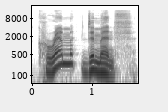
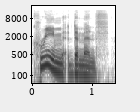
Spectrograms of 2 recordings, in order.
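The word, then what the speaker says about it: crème de menthe: okay next hey yeah creme de menthe or cream de menthe or creme de mint or creme de mont all of those are fine it is creme de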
